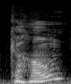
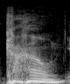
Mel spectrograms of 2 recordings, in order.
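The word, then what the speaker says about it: cajón: Cajon? – Cajon.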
